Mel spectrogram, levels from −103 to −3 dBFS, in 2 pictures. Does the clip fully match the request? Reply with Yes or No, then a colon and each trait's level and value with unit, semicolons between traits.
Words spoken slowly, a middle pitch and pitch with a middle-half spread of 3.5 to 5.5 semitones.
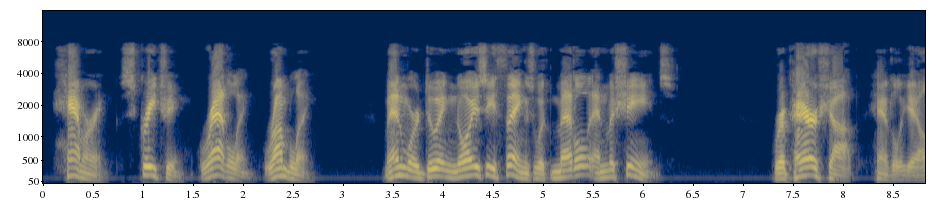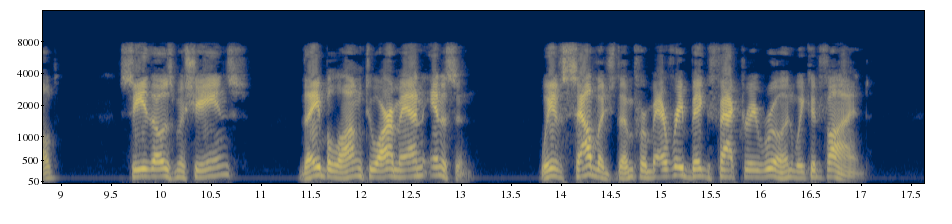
Yes: slow, 125 wpm; medium, 145 Hz; average, 4.4 semitones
